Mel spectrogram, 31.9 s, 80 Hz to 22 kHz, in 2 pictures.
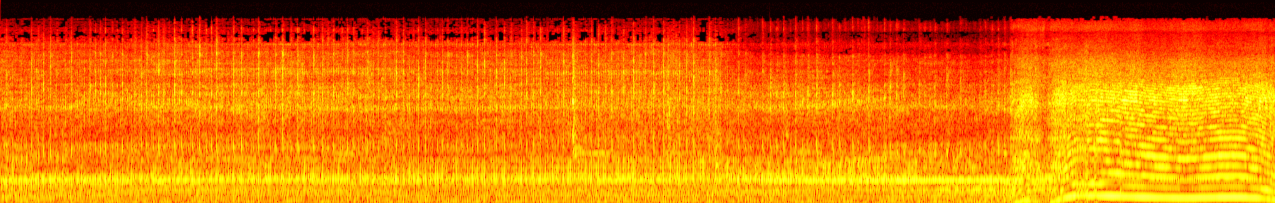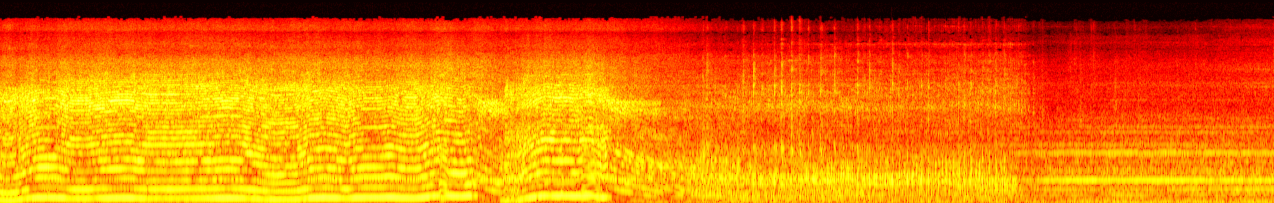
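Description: Steady engine drone in the background, then a gas chainsaw revs up about 13 seconds in and runs at full throttle for about ten seconds while cutting. Its pitch dips briefly twice as the chain bogs under load, then falls back to idle.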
